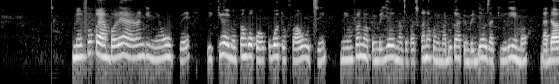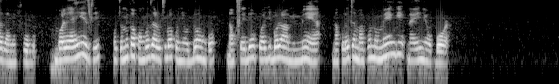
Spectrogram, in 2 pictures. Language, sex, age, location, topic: Swahili, female, 18-24, Dar es Salaam, agriculture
